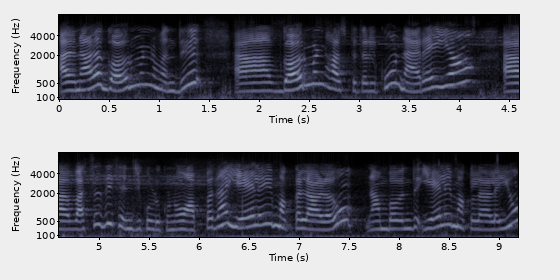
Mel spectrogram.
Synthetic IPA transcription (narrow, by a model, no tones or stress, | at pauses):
ʔɐðɐnaːlɐɡɐʋɐɾmɛɳʈʋɐnd̪ɯ | ɡɐʋɐɾmɛɳʈɦaːspɪʈːɾɐɭɯkːʊ̃nɪɾɐja | ʋɐsɐðisɛɲd͡ʒɯkɔɽɯkːɐɳʊ̃ɐpːoːt̪ãːeːlɐɪmɐkːɐɭaːɭɐʋʊ̃nɐmbɐʋɐnd̪ɯeːlɐɪmɐkːɐɭaːɭɐjʊ̃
